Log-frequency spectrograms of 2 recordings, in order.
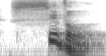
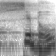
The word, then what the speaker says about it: civil: Civil. It's a V. Civil. Civil meaning polite. Civil. Civil. Not Sybil, which is a name, but civil.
